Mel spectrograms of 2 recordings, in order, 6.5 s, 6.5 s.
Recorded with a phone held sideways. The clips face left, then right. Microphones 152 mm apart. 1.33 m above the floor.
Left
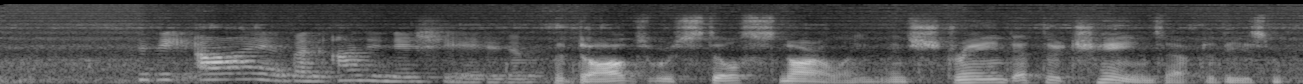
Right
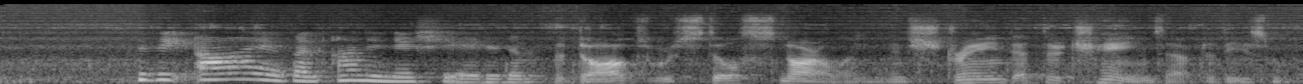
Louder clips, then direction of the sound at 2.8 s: Left 4 dB; 20° left (ahead or behind).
